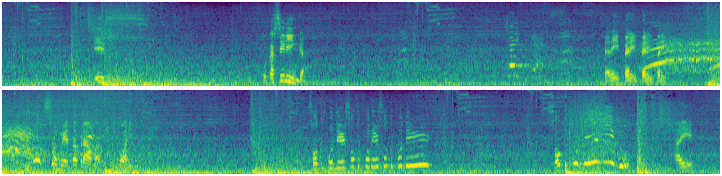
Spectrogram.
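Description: Loud booms and rumbles of a game's explosions burst now and then.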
